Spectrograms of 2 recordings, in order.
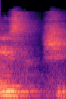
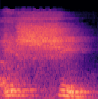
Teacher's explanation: Então, se eu for juntar com o she, mesma coisa, vou grudar aqui, vou aproveitar o som, tá? Aqui o som, não é que ele some, mas eu aproveito e uso um som só.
